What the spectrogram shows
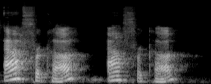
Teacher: africa first syllable stress and this has the black cat vowel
